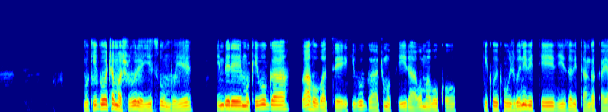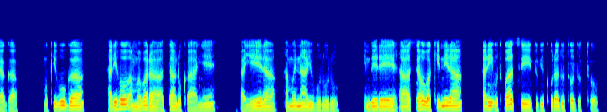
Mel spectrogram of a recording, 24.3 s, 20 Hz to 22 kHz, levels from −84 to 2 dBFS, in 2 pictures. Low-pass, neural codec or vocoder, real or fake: 5.4 kHz; none; real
